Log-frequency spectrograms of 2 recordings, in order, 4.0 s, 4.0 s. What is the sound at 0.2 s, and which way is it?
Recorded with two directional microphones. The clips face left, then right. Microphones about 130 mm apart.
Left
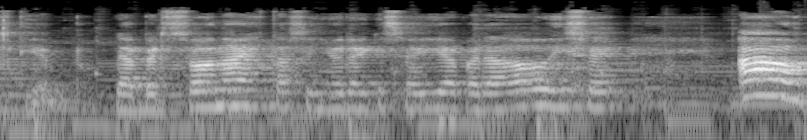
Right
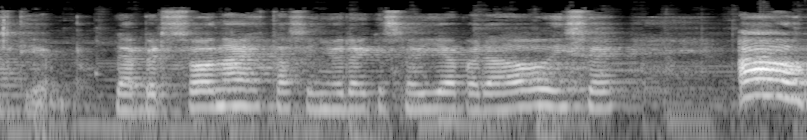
A woman's voice, 15° right (ahead or behind).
